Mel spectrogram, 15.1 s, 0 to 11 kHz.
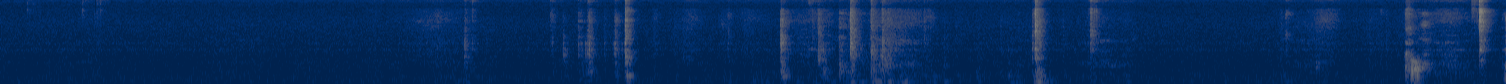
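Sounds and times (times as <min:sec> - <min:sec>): small laptop parts clicking: 0:05.5 - 0:06.5.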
